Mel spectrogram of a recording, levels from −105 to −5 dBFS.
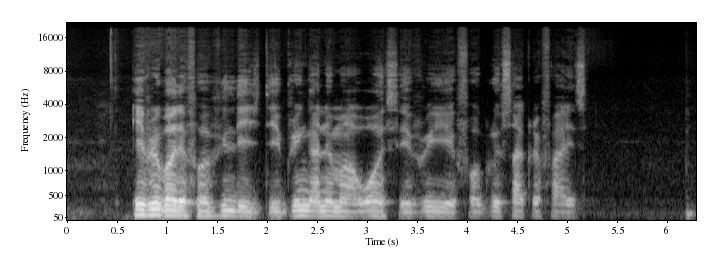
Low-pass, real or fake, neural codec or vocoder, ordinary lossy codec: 19.8 kHz; fake; vocoder, 44.1 kHz, 128 mel bands every 256 samples, BigVGAN v2; none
